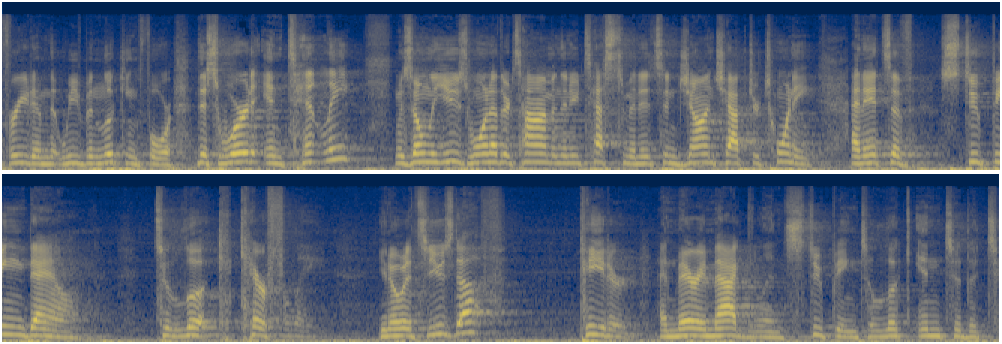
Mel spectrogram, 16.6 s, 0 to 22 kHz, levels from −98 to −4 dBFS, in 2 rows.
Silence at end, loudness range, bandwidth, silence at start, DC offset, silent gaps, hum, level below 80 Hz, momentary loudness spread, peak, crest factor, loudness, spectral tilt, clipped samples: 0 s; 4 LU; 16 kHz; 0 s; under 0.1%; none; none; -40 dBFS; 12 LU; -8 dBFS; 20 dB; -27 LUFS; -4 dB/octave; under 0.1%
